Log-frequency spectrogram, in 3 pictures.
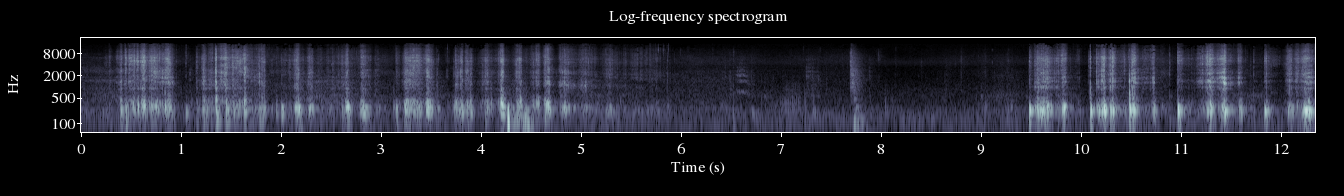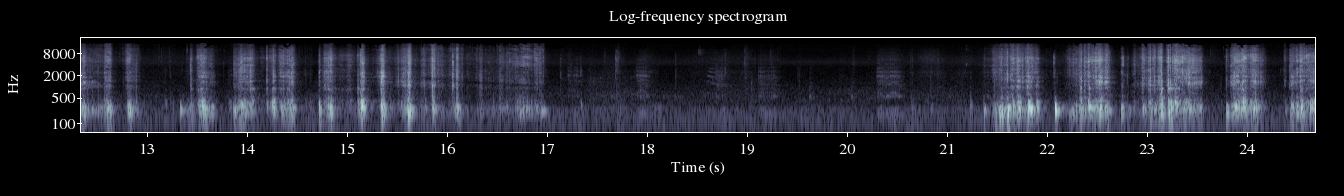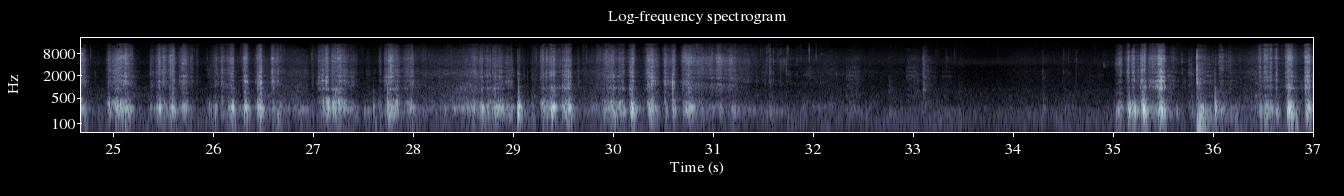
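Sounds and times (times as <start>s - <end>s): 
scraping and crunching while scooping out a pumpkin during carving: 0.0s - 6.0s, 9.4s - 17.1s, 21.3s - 32.5s, 35.0s - 37.0s.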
